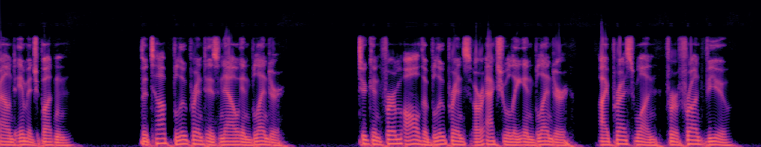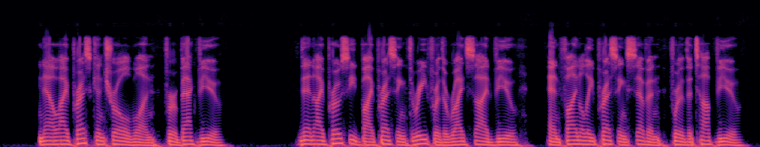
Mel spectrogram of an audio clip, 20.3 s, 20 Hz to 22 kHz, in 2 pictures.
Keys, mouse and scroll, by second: 9.0 KP_1, 12.5 ctrl+KP_1, 16.4 KP_3, 18.7 KP_7.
